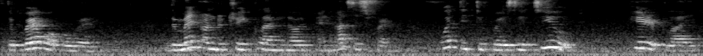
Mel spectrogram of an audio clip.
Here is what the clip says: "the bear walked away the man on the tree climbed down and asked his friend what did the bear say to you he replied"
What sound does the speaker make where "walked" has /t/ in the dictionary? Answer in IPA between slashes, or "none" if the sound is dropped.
none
